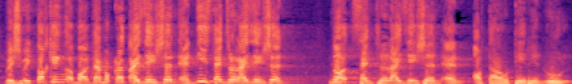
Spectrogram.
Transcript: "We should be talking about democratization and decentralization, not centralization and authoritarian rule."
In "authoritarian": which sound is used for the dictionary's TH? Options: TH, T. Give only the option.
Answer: T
